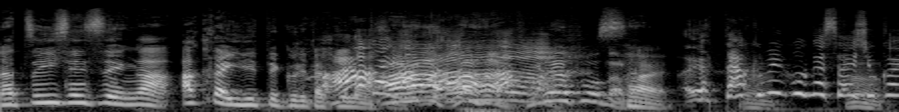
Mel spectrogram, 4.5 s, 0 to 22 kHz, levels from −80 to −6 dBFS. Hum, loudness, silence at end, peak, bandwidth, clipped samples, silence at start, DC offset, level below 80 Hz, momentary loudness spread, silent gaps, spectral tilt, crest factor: none; -26 LUFS; 0 s; -10 dBFS; 17.5 kHz; under 0.1%; 0 s; under 0.1%; -60 dBFS; 10 LU; none; -4 dB/octave; 16 dB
